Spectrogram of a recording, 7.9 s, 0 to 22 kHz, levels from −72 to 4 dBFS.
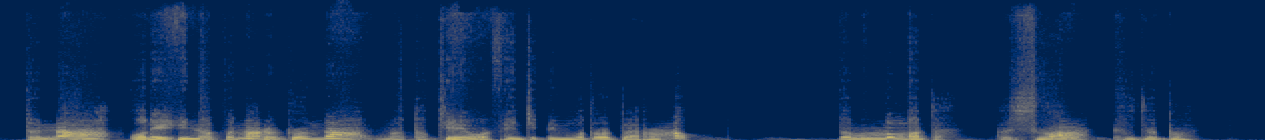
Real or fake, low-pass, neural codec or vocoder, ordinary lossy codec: fake; none; codec, 44.1 kHz, 0.9 kbps, DAC; none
